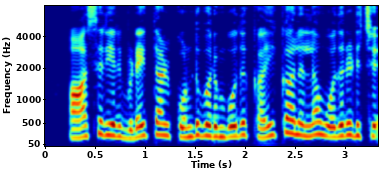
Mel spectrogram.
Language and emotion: Tamil, fearful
